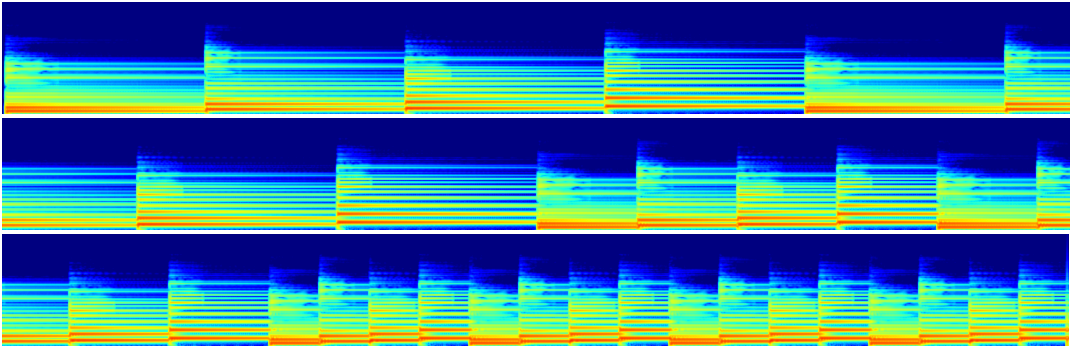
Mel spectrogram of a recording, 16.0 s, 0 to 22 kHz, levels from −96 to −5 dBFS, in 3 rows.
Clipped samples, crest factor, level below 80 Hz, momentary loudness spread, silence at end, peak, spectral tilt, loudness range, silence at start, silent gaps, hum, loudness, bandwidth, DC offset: under 0.1%; 14 dB; -54 dBFS; 7 LU; 0 s; -8 dBFS; -10.5 dB/octave; 4 LU; 0 s; none; none; -23 LUFS; 5 kHz; under 0.1%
